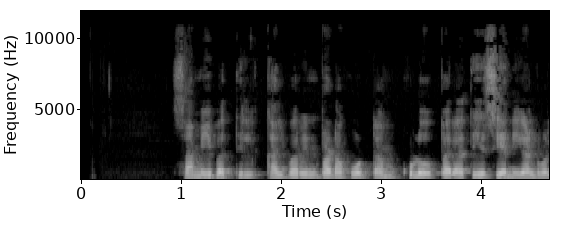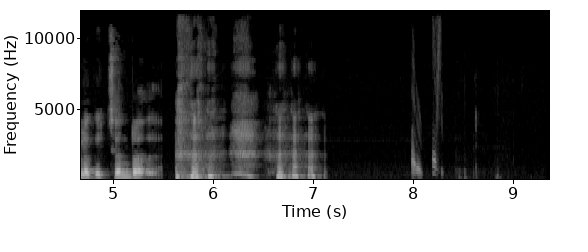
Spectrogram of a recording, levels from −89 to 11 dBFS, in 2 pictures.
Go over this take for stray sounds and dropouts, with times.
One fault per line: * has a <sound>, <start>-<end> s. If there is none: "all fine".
* has a laugh, 5.6-7.2 s
* has a chirp, 8.0-8.3 s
